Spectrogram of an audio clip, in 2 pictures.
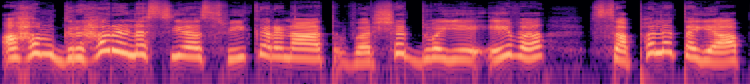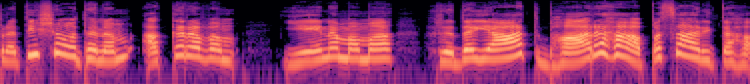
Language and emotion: Sanskrit, happy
